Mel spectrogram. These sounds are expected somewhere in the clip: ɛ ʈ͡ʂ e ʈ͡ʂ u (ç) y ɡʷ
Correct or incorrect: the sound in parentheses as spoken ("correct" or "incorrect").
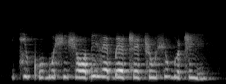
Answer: incorrect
